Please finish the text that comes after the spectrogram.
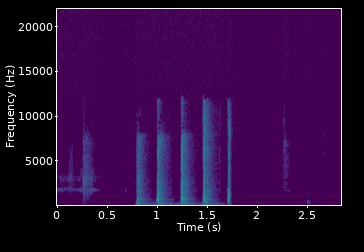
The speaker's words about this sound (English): I I always knock on somebody's door the same amount of times.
